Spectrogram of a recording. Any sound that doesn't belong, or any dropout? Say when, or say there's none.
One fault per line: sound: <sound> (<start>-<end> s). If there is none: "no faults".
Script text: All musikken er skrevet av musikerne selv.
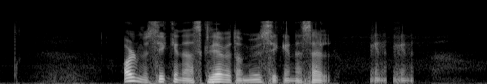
sound: laugh (3.7-4.1 s)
